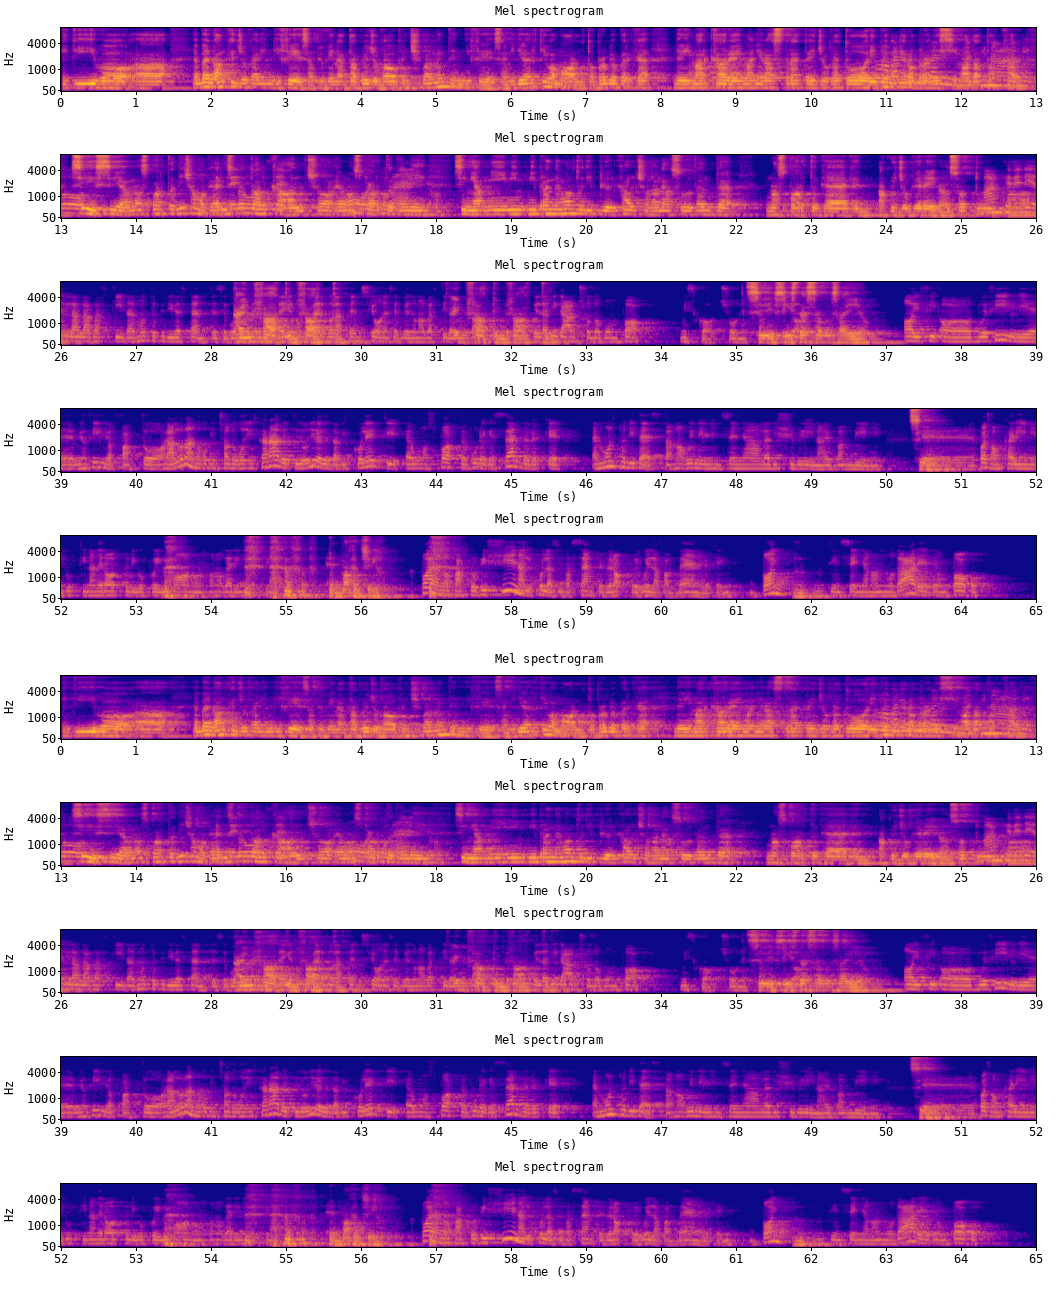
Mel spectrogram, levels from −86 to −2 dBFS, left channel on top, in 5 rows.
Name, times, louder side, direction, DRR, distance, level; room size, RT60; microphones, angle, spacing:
voice 1, 0.0-12.8 13.1-17.9 18.2-22.0 22.4-26.0 28.3-29.8 31.2-32.6 35.1-36.8 50.3-50.7 53.3-53.6 54.4-56.3 56.9-57.1 61.8-61.9, left 2 dB, 85° left, 5 dB, 2.5 m, -25 dB
voice 2, 10.8-13.4 15.0-16.1 16.7-18.1 25.2-32.0 32.3-33.8 34.3-35.9 37.2-45.7 46.1-50.0 50.5-55.0 55.5-55.7 56.1-56.4 56.8-61.6 62.0-64.2, left 1 dB, 25° left, 5 dB, 1.8 m, -34 dB
28.0 x 24.0 x 5.3 m, 0.97 s
head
